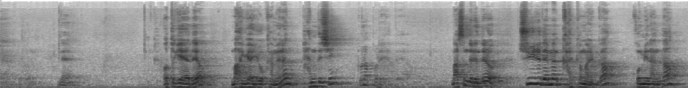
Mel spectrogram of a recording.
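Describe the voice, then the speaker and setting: A man's voice: medium pitch, a little hiss or hum. A man preaching a Sunday sermon as pastor, asking the congregation questions and chuckling often. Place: church sanctuary. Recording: echoey church sanctuary.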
